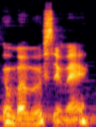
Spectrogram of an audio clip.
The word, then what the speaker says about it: Uma Musume: Isn't it Uma Musume? I swear it didn't have that many. I feel like it didn't have that many. It doesn't have that many. It doesn't have that many syllables. I swear. But whatever. Yeah, it's Uma Musume.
